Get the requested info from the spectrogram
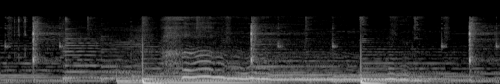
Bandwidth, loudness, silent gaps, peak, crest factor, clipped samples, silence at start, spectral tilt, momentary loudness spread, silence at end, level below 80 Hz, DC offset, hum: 10 kHz; -26 LUFS; none; -4 dBFS; 20 dB; under 0.1%; 0 s; -6 dB/octave; 10 LU; 0 s; -32 dBFS; under 0.1%; none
